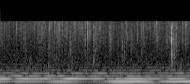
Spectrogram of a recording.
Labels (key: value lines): label: biophony, midshipman
recorder: SoundTrap 500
